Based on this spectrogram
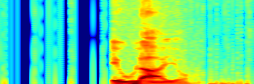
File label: "eulalia", Occitan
